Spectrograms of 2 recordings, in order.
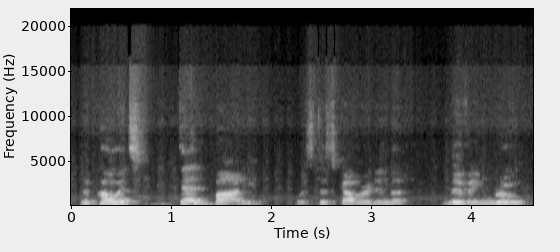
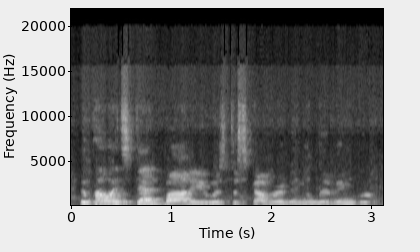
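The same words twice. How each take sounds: First: It is read with marked, deliberate emphasis. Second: It is read plainly, without special emphasis.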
